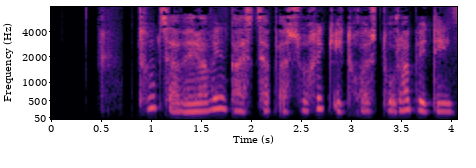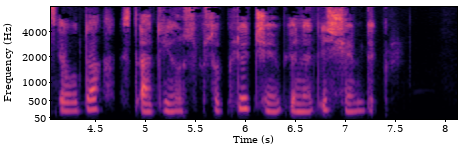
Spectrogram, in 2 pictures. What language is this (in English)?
Georgian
